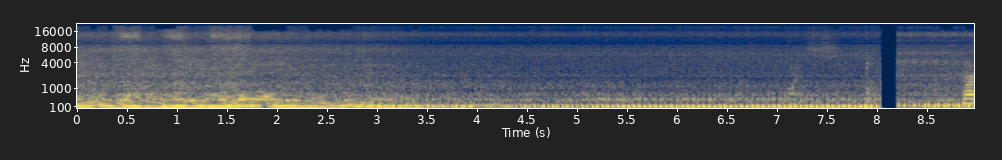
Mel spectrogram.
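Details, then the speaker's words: 1986 Honda TRX70 first start in years: the small single-cylinder thumps along at a steady, even idle with no misses; it runs normally. It is leaking fuel. "well there we have it it actually runs"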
